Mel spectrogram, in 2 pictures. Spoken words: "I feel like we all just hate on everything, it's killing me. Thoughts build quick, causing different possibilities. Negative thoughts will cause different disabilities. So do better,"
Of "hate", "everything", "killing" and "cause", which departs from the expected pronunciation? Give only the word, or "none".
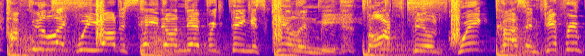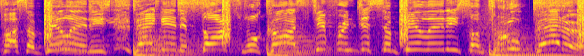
none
